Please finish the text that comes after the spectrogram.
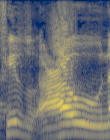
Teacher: اس کے بعد واو کا ما قبل مفتوح تھا، واو لین ہو گئی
